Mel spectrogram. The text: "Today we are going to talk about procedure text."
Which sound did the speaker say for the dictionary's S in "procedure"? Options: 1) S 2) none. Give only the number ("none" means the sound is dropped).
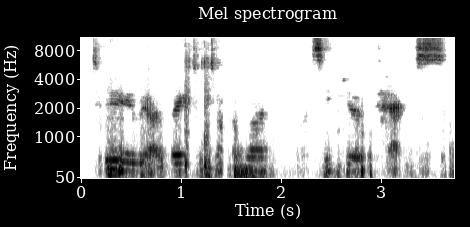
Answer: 2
